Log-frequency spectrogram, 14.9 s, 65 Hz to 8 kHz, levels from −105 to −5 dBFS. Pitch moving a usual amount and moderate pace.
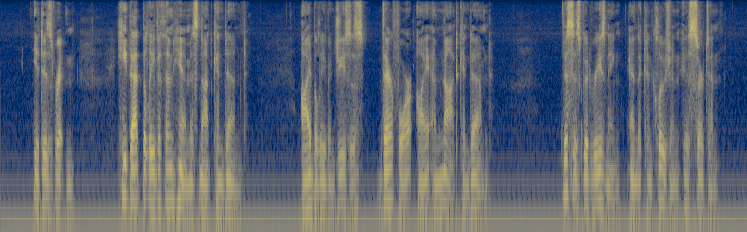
No: average, 3.4 semitones; slow, 120 wpm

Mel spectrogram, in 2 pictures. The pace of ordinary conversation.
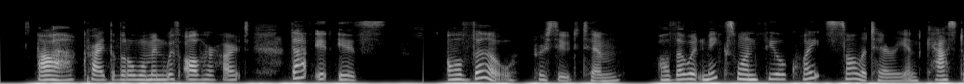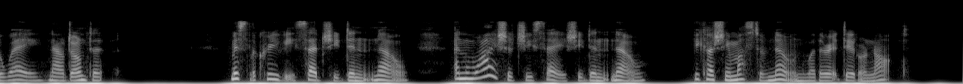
Yes: average, 165 wpm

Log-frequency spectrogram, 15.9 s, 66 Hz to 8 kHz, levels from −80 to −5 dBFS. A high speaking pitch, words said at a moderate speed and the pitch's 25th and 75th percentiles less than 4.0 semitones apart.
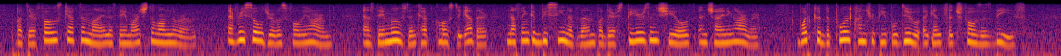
Yes: high, 210 Hz; average, 190 wpm; average, 3.3 semitones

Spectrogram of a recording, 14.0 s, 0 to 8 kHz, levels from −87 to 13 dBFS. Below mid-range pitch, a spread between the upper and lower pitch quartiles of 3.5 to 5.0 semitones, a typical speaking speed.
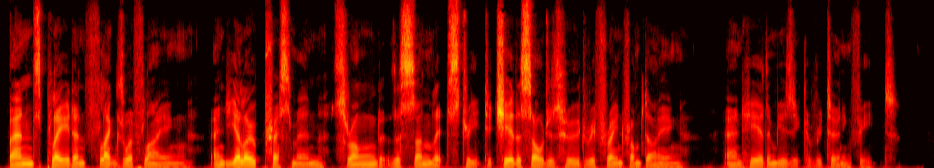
No: low, 105 Hz; average, 4.1 semitones; slow, 120 wpm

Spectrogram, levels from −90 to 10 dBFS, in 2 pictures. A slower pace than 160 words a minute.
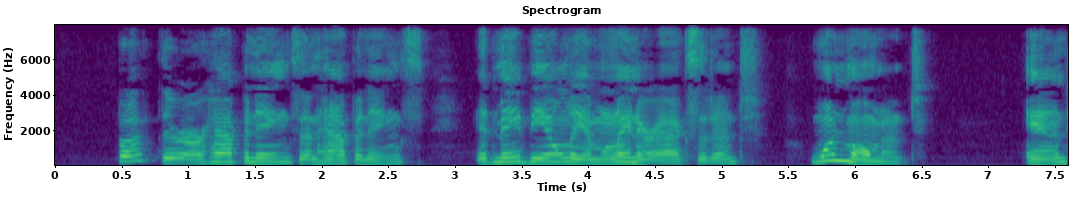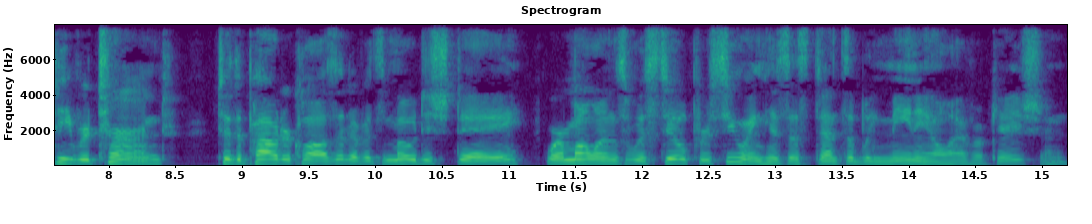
Yes: average, 140 wpm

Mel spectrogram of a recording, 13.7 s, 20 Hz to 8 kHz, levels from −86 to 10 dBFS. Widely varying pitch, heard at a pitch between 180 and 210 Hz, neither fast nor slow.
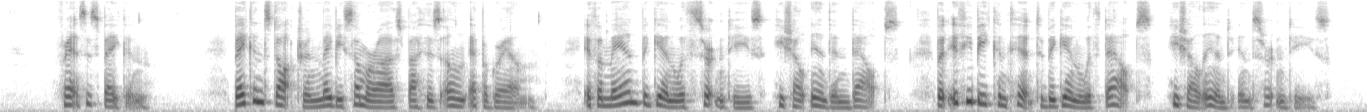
Yes: wide, 5.7 semitones; medium, 185 Hz; average, 160 wpm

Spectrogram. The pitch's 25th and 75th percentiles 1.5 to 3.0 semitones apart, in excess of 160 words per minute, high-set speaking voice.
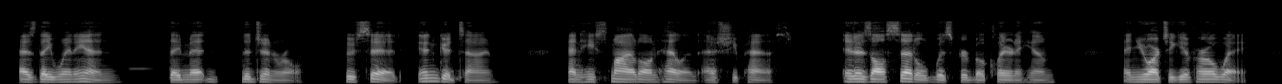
No: narrow, 2.4 semitones; average, 170 wpm; low, 115 Hz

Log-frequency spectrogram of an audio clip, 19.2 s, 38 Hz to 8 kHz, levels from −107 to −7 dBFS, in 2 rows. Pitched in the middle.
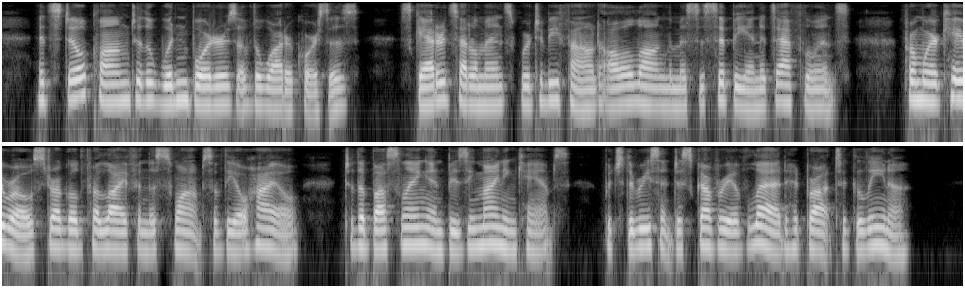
Yes: medium, 160 Hz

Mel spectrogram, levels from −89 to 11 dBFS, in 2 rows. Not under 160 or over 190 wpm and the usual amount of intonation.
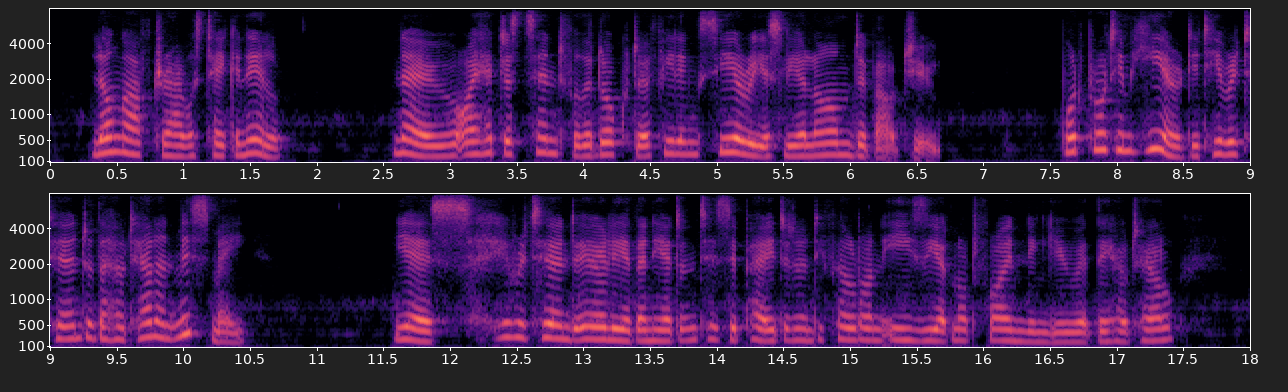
Yes: average, 170 wpm; average, 3.7 semitones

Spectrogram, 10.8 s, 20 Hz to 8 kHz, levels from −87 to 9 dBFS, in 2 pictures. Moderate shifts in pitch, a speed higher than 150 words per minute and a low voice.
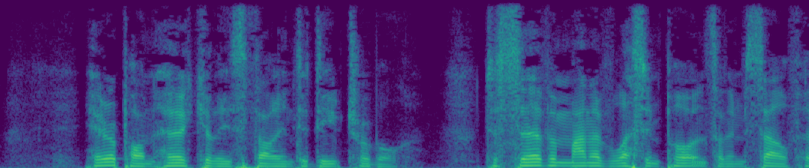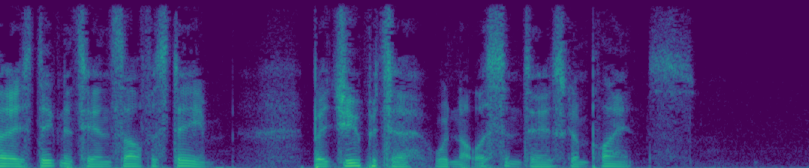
Yes: average, 3.1 semitones; average, 165 wpm; low, 120 Hz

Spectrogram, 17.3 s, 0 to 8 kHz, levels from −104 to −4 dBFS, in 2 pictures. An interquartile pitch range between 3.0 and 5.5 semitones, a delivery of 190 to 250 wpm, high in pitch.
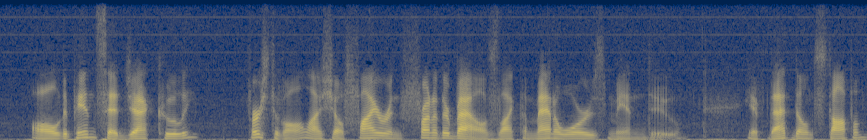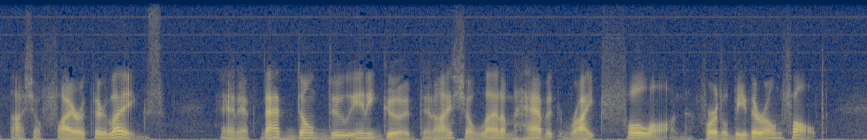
No: average, 5.0 semitones; average, 195 wpm; low, 120 Hz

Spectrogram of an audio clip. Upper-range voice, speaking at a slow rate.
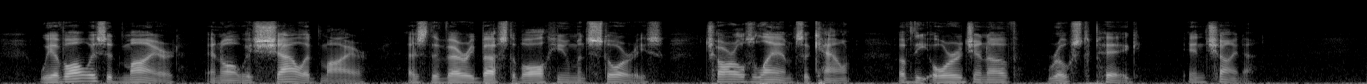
No: low, 100 Hz; slow, 120 wpm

